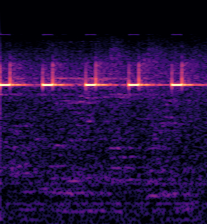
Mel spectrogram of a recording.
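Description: Electronic beeper on the touch-screen lamp dimmer, giving short high-pitched beeps about two and a half times a second over a faint steady tone as the intensity is stepped down.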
